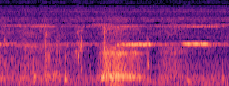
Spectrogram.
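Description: Night insects keep up a thin, high, on-and-off trill, and a short breathy rustle comes about a second in.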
